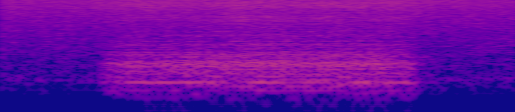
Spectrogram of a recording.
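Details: Cavalier King Charles Spaniel snoring very loudly, a trait the owner calls the breed's only flaw. A single rasping snore lasts about one and a half seconds, with a low, humming buzz, in a quiet room.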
